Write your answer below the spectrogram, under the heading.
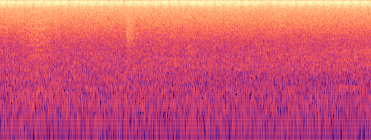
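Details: Short loopable cricket recording without fade: one constant, thin, very high trill sits above an even layer of low hissing background noise.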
